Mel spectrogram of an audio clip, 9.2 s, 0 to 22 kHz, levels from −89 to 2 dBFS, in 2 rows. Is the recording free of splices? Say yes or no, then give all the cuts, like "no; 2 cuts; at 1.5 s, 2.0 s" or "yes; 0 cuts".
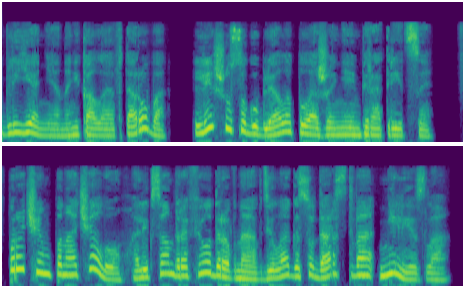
yes; 0 cuts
